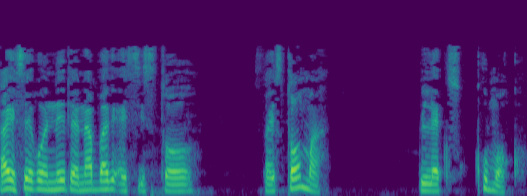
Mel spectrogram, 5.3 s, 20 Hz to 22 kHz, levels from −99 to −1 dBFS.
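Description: Throughout, the speech carries plainly audible MP3 compression artefacts: watery, swirly sibilants and nothing above 8.4 kHz, likely from a low bitrate near 28 kbps. A spectrogram shows a flat ceiling and flickering high bins.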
